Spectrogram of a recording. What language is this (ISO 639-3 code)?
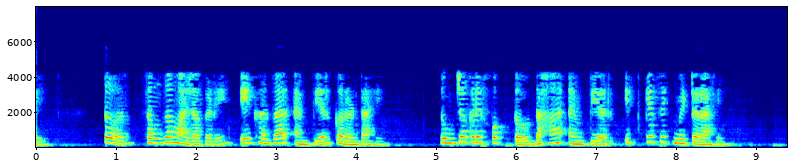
mar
